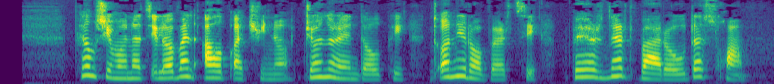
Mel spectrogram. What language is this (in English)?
Georgian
